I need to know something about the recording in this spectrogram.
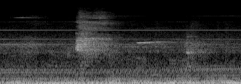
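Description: SMRT C151 train heard from inside the car as it comes to a stop at a station: a steady low rumble, with a short hiss of air just under a second in.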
